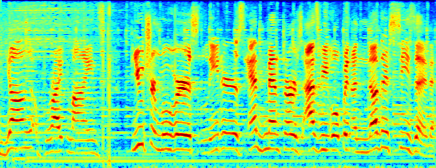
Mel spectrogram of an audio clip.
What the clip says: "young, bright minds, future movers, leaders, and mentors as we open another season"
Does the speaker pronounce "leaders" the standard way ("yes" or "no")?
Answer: yes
